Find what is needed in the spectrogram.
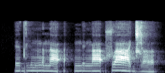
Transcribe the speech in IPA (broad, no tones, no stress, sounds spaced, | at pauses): e d̪ iː m ŋ ɐ n a ʔ | ŋ e ŋ aː ʔ sʷ aː d͡ʑ ɐ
